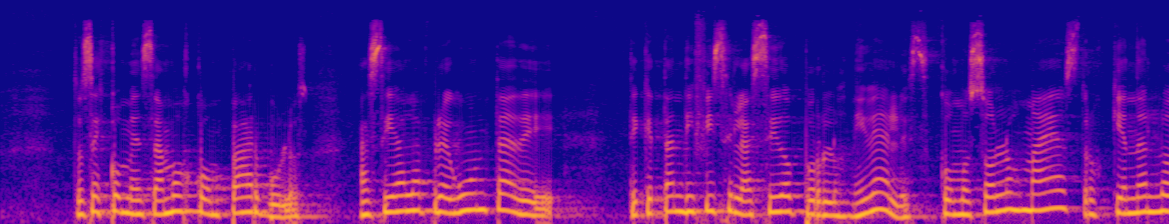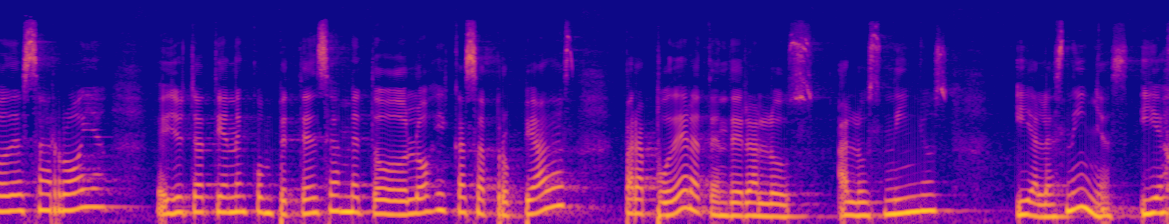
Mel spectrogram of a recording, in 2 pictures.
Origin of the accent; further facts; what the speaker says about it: El Salvador; Soy salvadoreña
